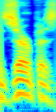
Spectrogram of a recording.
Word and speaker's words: Zerpa: Uh, Sir Isaac Collins and Nick Mirs go to Kansas City for Now, how are you pronouncing Zerpa's name? Is it Serpa? Zera. Zerpa. Zerpa. Okay.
